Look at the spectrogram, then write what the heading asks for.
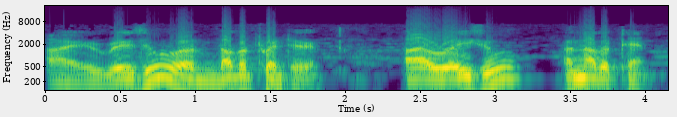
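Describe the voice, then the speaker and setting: Casting: breezy gambler at sea, husky, swooping intonation, vintage radio acting. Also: male voice, mid-range voice, sing-song, moderate pace, low-quality recording. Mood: breezy, eager. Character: jaunty male card-playing passenger. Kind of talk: 1940s British radio acting. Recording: old radio recording, music behind.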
